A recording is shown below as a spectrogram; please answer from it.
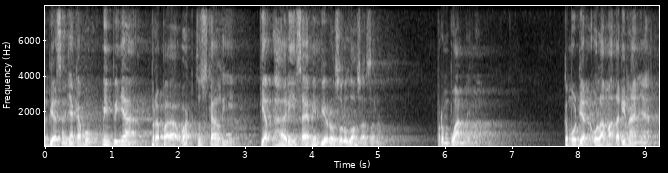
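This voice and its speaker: A man preaching a sermon, telling stories and then loudly urging the congregation. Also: a little high. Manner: storytelling, rising to loud urging. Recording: echoey hall.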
